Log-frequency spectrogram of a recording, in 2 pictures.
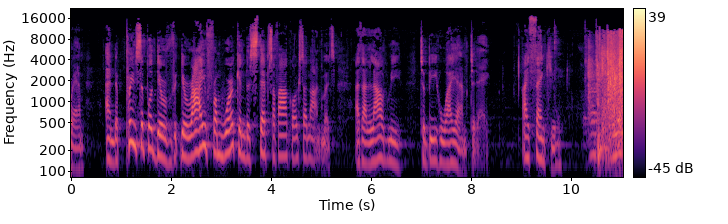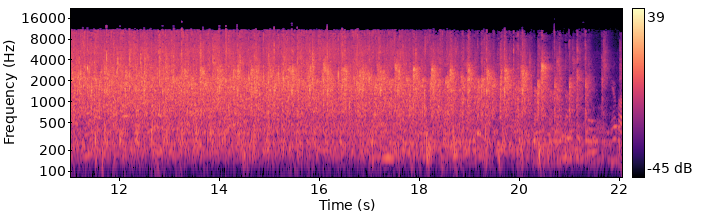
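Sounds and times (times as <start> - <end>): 
speech: 0.0 - 8.4, 9.0 - 13.6
audience applause for a speaker at an Alcoholics Anonymous meeting: 10.3 - 22.0.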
